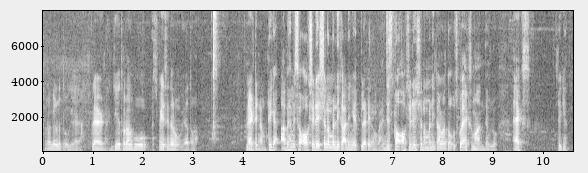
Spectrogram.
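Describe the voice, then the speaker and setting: Young male tutor, mid-pitched, chatty classroom delivery, repeats terms and quizzes himself aloud. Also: fast talker, a little mellow. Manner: casual, repeats key terms, asks and answers own questions. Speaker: chemistry teacher. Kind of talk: online lecture.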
